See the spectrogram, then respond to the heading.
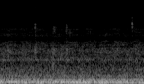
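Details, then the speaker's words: Peugeot 206 1.4 cabin blower fan running: rough, fluttering low drone from loose debris caught in the fan. "Olha só o barulho que o meu ventilador do ar frio faz"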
